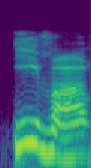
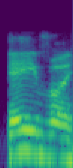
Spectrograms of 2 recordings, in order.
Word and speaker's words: Eva: So the name of the lady that wrote the book is, I'll say it Greek, Eva, but although she may pronounce it Ava here, Poumpouras.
